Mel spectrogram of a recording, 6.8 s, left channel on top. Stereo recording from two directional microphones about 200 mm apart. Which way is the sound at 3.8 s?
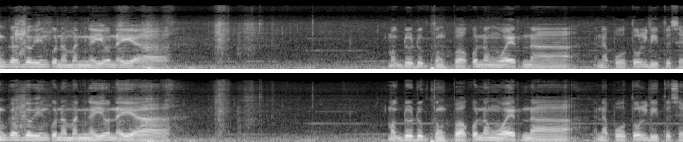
25° right (ahead or behind).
